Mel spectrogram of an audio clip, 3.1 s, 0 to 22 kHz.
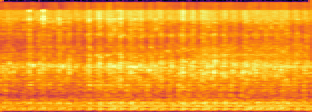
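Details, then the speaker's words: Farmall H tractor: loud open-pipe idle with uneven loping low pulses about three per second, rough and lumpy; owner attributes the miss to timing and new but poor-quality spark plug wires. "listen to that exhaust sounds like a old beat up harley that hasn't been on the road for 20 years"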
